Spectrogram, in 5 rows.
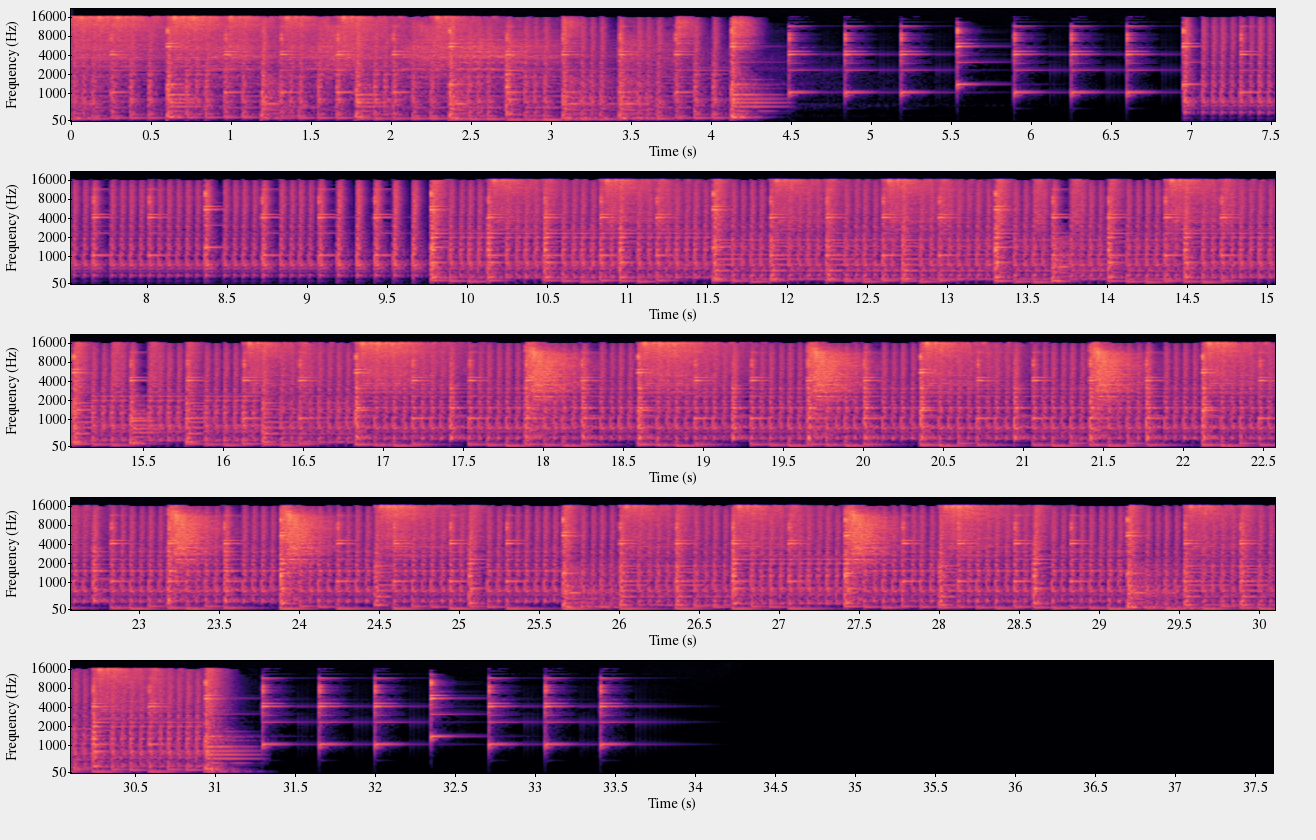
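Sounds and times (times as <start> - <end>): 
drumline playing: 0.0 - 4.2, 7.0 - 31.0.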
